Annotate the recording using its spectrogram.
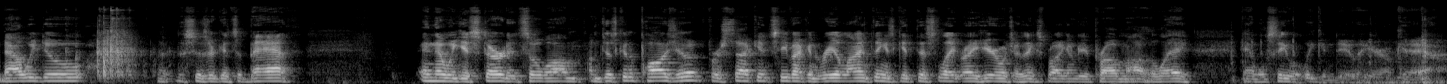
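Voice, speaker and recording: A man's fairly high voice, fairly even in intonation, at a fairly quick pace, with audible room echo. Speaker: scissor sharpener. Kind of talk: tutorial. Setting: at home workshop. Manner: casual, filler-heavy; loud.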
